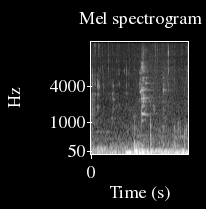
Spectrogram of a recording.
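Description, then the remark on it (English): A short, soft splash of liquid running into a glass, with a brief burst of trickling and light dripping, and no voices. “Let's do a nice pour.”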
